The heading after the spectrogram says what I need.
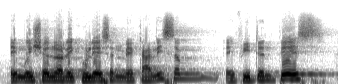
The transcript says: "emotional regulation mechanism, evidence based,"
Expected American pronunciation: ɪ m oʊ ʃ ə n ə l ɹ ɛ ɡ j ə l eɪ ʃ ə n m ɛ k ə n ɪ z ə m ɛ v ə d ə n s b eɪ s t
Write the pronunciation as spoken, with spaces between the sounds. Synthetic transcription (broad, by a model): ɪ m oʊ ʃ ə n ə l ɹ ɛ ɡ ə l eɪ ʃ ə n m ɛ k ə n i s ə m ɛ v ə d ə n b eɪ s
